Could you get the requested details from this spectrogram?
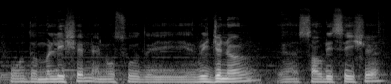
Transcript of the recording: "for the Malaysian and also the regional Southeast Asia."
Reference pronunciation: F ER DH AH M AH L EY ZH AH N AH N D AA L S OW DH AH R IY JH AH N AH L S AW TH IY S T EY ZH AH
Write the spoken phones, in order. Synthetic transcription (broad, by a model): F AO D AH M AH L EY SH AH N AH N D AA L S OW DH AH R IY JH AH N AH L S AW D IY S EY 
